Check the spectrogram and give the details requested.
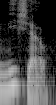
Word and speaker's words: Nichelle: like Michelle why don't you just name me nishelle and laughed and she said I like nishelle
